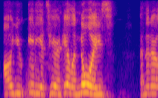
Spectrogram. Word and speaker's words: Illinois: It's Illinois, idiot.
